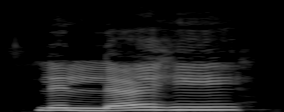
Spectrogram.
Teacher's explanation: اب ترقیق لام. للہ، لام باریک پڑھا گیا کیونکہ اس کے شروع والے حرف میں زیر تھا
